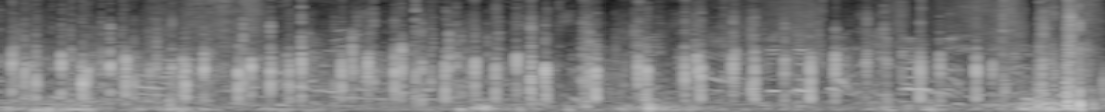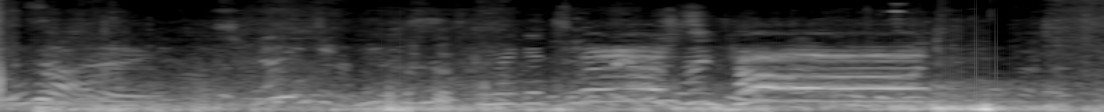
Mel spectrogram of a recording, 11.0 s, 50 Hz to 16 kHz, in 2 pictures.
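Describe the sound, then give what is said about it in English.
A crowd applauds the legionaries and auxilia of the 20th Legion of the Imperial Roman Army with dense, steady clapping for about five seconds, then the clapping stops abruptly, leaving a murmur of voices and people talking. “Ladies and gentlemen, please give a huge round of applause for our legionaries and our auxilia of the 20th Legion of the Imperial Roman Army.”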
